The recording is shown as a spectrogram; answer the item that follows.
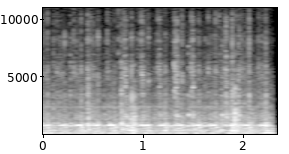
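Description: Sewing machine running fast and continuously during free-motion thread painting on a landscape piece, a loud, even mechanical whir with rapid needle chatter, close up and alone.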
